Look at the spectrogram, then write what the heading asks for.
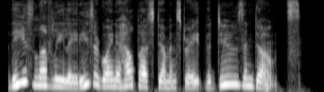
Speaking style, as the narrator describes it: said the volunteer brightly

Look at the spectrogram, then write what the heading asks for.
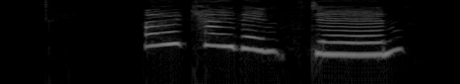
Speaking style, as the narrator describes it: she says brightly, louder now

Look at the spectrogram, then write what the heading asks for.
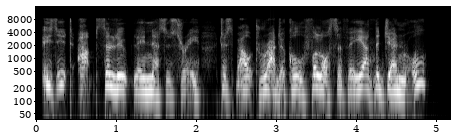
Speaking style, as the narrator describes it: he demanded in a whisper

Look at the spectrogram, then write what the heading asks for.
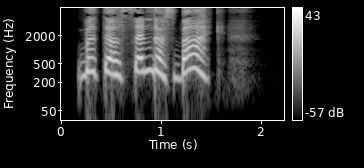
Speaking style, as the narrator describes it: Mommy sobbed

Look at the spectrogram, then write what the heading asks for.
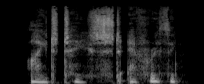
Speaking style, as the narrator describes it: he whispered

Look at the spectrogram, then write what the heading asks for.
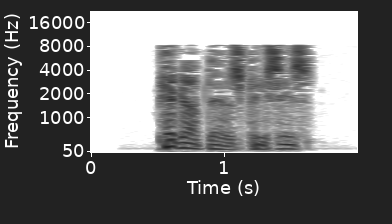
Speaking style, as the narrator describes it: he said sharply

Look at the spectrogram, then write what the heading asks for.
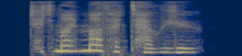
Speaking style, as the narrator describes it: ask softly

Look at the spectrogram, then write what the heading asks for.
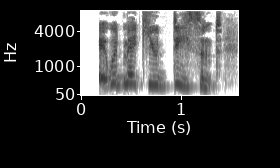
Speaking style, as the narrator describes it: she cried

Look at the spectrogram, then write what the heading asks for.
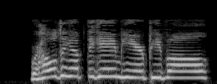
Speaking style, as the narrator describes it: Miss Sully called out

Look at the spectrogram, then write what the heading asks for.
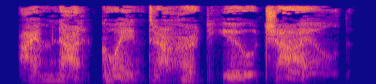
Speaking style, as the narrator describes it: The man whispered in a raspy voice

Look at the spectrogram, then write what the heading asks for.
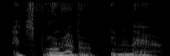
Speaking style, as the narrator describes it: the wild man croaked

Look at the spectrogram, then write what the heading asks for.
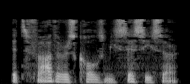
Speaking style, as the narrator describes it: returned the young girl in a trembling voice

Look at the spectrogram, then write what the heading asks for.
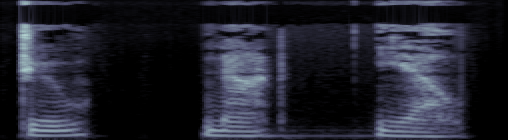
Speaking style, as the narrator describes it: he whispers

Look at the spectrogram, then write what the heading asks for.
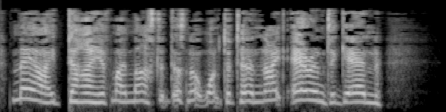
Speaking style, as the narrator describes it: exclaimed the niece

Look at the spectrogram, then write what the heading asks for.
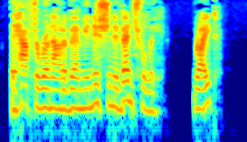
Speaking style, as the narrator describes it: he says dryly

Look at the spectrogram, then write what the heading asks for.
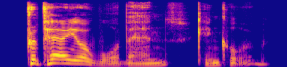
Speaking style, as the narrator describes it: Ethneu said in a placating tone

